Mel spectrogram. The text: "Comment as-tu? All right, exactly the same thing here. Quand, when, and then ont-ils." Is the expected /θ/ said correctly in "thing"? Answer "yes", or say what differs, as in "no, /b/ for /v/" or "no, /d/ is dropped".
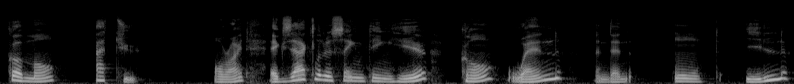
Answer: yes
